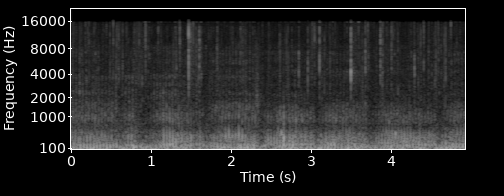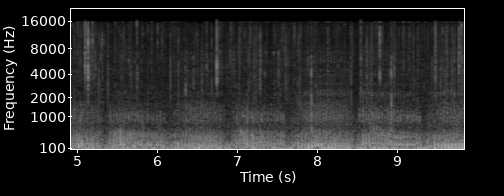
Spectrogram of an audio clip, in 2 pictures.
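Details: Domestic cat purring steadily, a low continuous rumble that swells and dips with each breath roughly every second, layered over the sharp pops and crackles of a cozy fireplace, mixed as a relaxing sleep soundscape.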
